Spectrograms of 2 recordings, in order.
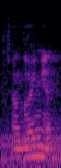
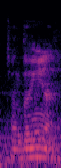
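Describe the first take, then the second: The two takes are said the same way.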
